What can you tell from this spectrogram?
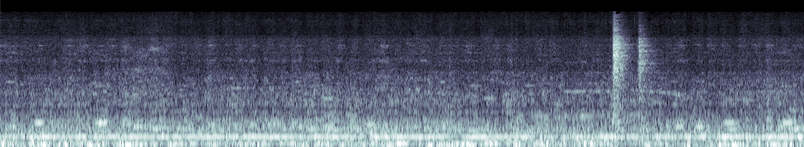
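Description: Top-loading washing machine running with a steady hum over a low rumble, and two sharp clicks a fraction of a second apart about six seconds in.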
